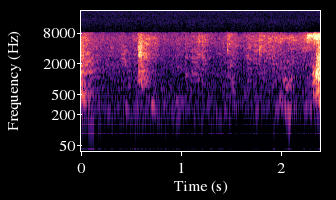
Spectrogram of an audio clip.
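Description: Near silence: room tone in a pause between speech, with one faint, brief sound about half a second in.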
